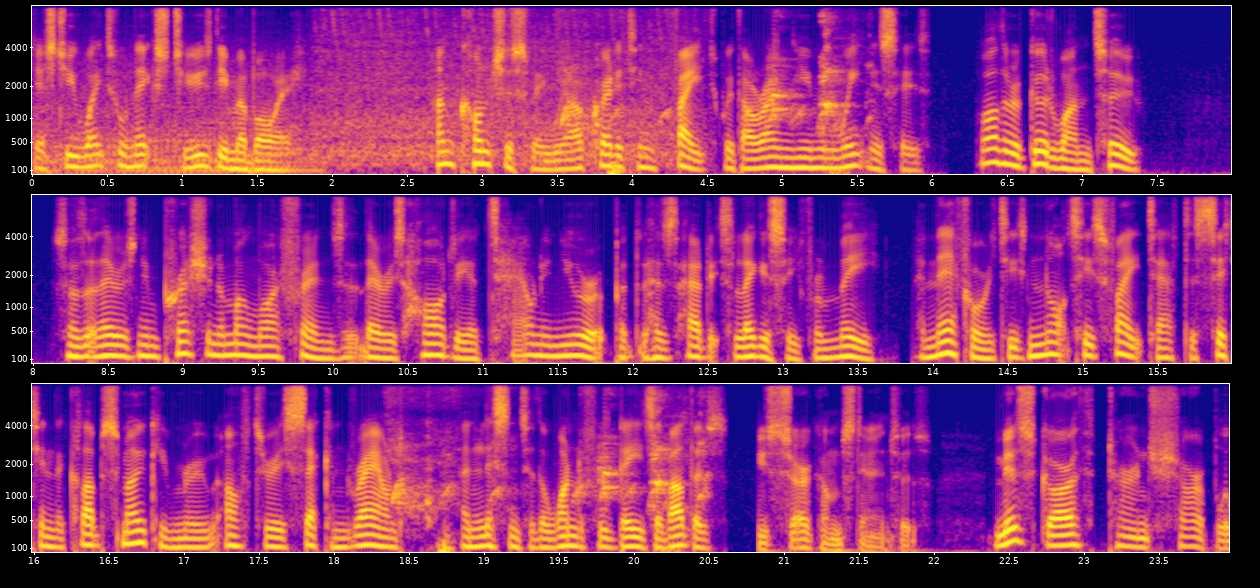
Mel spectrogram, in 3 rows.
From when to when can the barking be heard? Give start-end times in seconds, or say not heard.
3.5-5.7, 18.4-20.6.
